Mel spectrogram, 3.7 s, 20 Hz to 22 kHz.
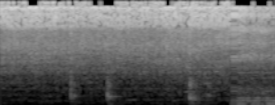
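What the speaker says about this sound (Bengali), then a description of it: "তেলের মধ্যে টমেটোটা দেওয়ার পর একটু তেল খুলে নাড়াচাড়া করে নেব 2-3 মিনিট।" Chopped tomatoes fry in oil for a chutney, a loud dense sizzle filling the whole moment while a spatula scrapes through a few times at a steady pace.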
